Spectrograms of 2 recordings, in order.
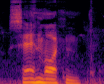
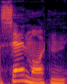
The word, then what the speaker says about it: San Martin: is in double hg i've just decided i'm going to say it like an englishman and i'm not going to try the french thing because i just sound ridiculous trying to say it in french just get that bezel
